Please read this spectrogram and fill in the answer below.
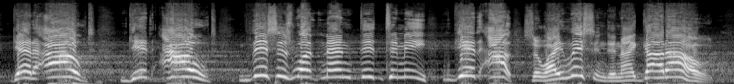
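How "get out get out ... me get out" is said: shrill, frantic, very high screaming. Retelling a patient's outburst when he walked in: imitating a woman screaming. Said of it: "she started screaming".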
